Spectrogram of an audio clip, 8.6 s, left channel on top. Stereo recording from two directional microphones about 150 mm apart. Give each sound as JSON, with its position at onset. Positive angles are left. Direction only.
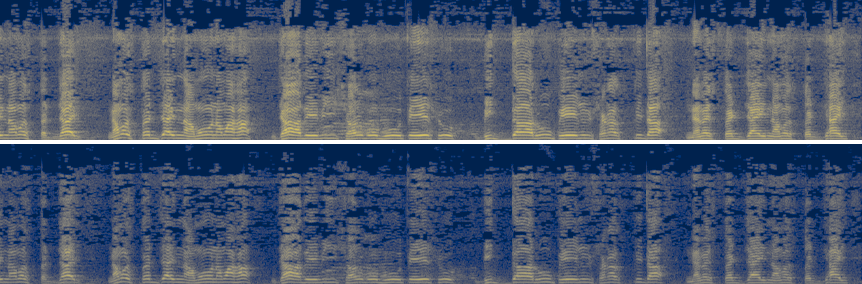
{"t": 0.0, "sound": "a man's voice", "side_deg": 25}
